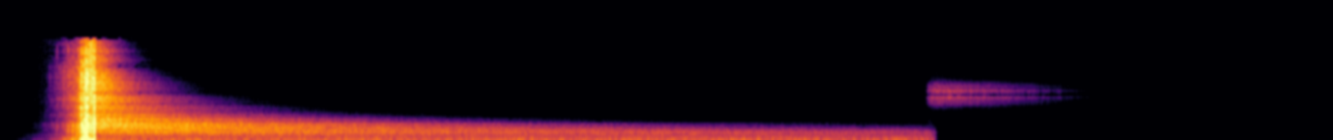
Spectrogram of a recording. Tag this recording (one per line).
processed
mechanical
